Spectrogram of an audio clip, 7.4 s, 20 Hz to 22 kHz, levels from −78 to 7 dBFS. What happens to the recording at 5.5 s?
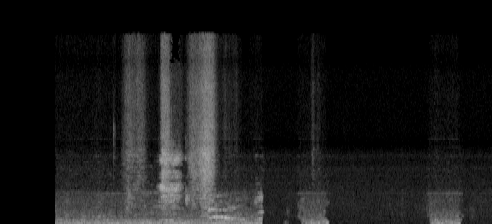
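Nothing goes wrong at 5.5 s; the speech runs through that moment intact, with no dropout, click, glitch or change in level or tone.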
